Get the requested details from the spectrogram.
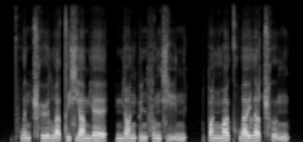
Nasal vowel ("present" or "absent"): absent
